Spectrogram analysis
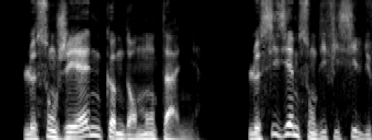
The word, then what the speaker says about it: montagne: Mais en réalité en français, GN se prononce comme un seul son doux et lié.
